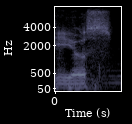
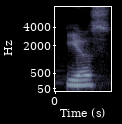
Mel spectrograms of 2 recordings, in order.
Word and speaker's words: EOS: I would pronounce that as EOS. EOS.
